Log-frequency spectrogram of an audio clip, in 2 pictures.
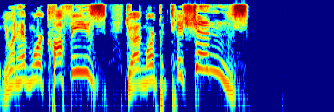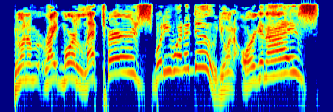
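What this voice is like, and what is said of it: Screaming, shouting voice. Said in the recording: “I'm screaming again.”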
